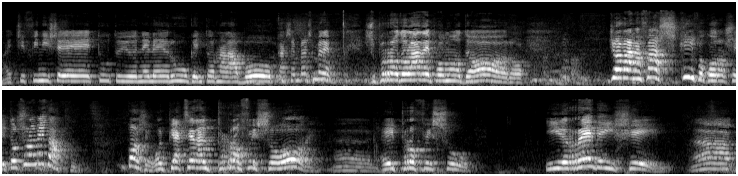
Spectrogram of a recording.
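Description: A woman's voice: high voice, reverberant. An actress playing a feisty, grumbling woman of eighty in a theatrical comic monologue, with a Tuscan accent and muttered, exclamatory asides. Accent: Tuscan Italian. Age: older. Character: feisty, grumbling eighty-year-old woman in a nursing home.

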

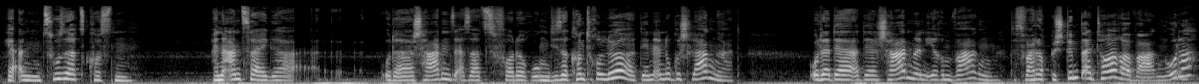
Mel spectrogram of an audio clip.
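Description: A woman's voice: medium pitch, normal speed, slight background noise, lightly acted. An actress playing a bitter, worn-out middle-aged working mother in a radio drama, plain-spoken, reproachful and emotionally raw. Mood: wary, anxious. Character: bitter, exhausted working mother of an injured teenage son. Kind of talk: naturalistic radio drama acting.

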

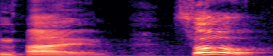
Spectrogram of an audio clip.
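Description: A man's voice: a little high, full character voice. An actor playing a simple, cheerful, deferential boatman in a German radio drama. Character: simple, cheerful boatman serving a young gentleman. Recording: loud background noise.

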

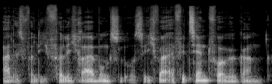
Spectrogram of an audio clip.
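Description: A man playing a world-weary, guarded pickpocket who narrates a radio crime drama in an intimate, gravelly voice. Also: very deep voice, steady tone, fast, exaggerated voice. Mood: brooding, tense.

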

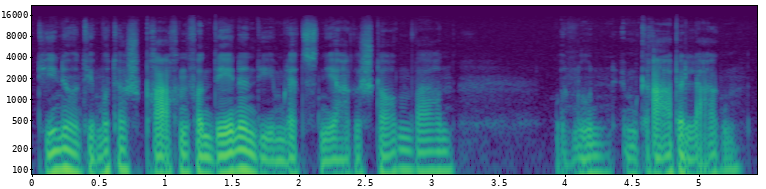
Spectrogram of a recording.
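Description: A man narrating a literary radio play in a measured, sober storytelling manner. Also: extremely low pitch, creaky, a little mellow, breathy edge, dry recording.

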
